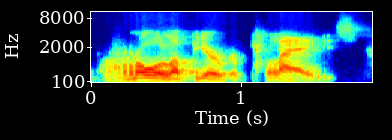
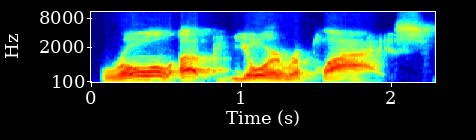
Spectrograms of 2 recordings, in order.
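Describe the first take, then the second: First: It is said in a put-on Scottish accent. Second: It is said in the speaker's ordinary accent.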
